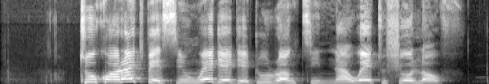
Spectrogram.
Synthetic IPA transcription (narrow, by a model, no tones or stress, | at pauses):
tʰukɔɹɛk̚tpesĩnwedededuɹɔ̃ŋɡtʰĩnnawetuʃolɔv̥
